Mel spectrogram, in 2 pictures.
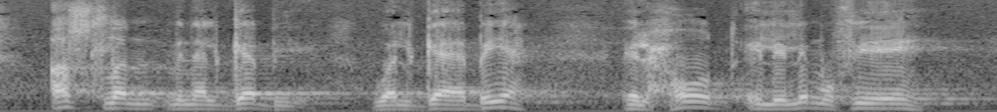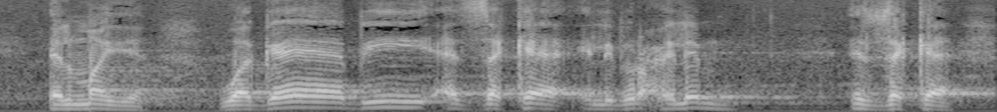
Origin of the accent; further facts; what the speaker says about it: Upper Egypt, Egypt; زي عندنا في الصعيد.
